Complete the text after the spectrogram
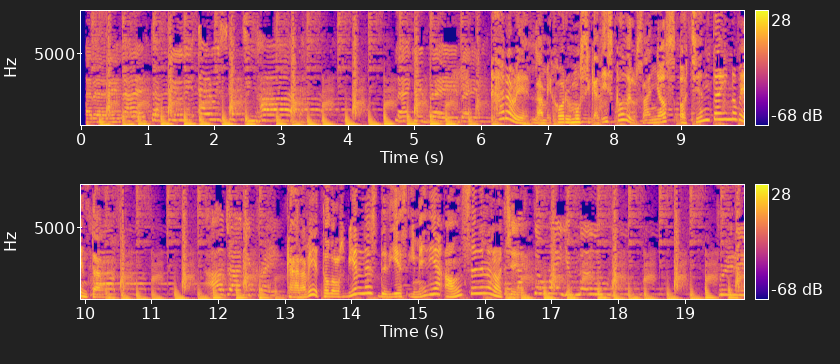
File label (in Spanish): Promo programa, Radio; Radio Vegueta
